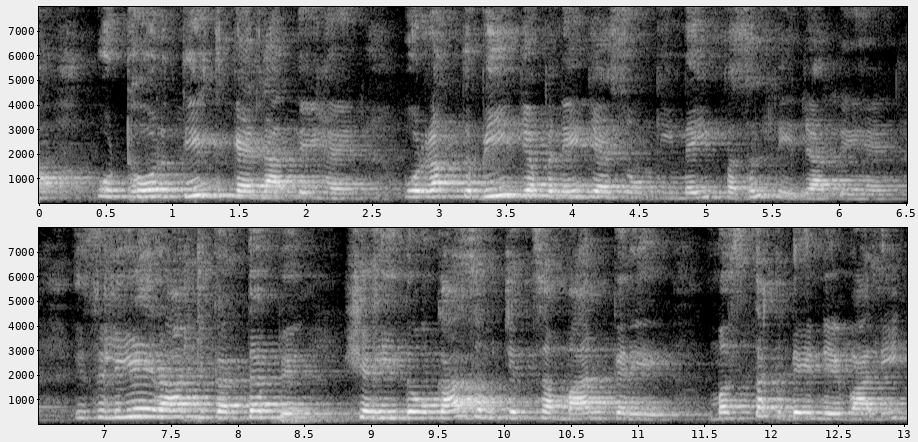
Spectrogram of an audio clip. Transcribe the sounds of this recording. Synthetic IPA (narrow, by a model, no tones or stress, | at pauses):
ʊʈʰoːɾt̪iːɾt̪ʰkɛːɦd͡ʒaːt̪eɦɛ̃ | ʋoːɾək̚t̪bʱid͡ʒɐpned͡ʒɛːsõkinɐipɐsə̃nd̪liːd͡ʒaːt̪eɦɛ̃ː | ɪslieɾaːʃʈɾəkəɾt̪əɾbʱɪʃɐɦiːd̪õkasɐ̃mt͡ʃɪt̪sɐ̃mːaːnkɐɾe | məst̪əqd̪eːneʋaːli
